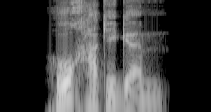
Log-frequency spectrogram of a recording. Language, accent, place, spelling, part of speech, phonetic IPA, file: German, Germany, Berlin, hochhackigem, adjective, [ˈhoːxˌhakɪɡəm], De-hochhackigem.ogg
- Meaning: strong dative masculine/neuter singular of hochhackig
